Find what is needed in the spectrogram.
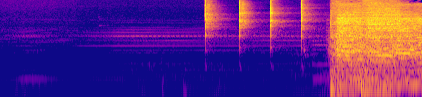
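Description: Four sharp, evenly spaced clicks, a drummer's count-in. A little over three seconds in, a live rock band crashes in loudly with electric guitars and drum kit. Before the count, only faint held tones ring.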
